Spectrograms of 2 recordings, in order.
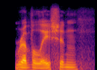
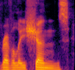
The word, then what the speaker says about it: Revelation: Right away, you know Joel means business, because one of the most common mispronunciations is revelations. And It drives me crazy. Absolutely drives me crazy when people say that.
